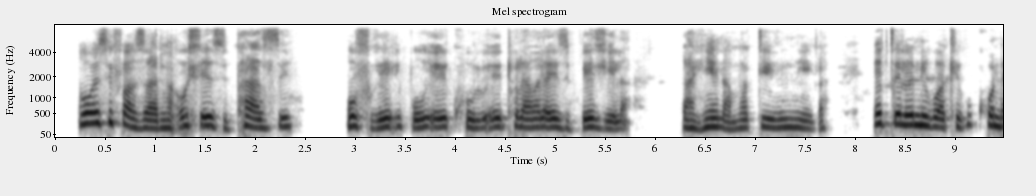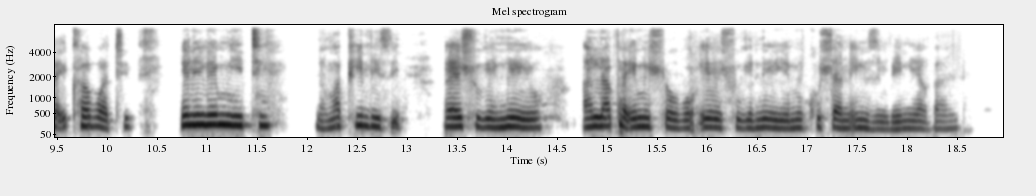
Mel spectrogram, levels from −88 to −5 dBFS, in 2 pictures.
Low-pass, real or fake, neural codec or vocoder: 7.2 kHz; fake; codec, 16 kHz, 2 kbps, FreqCodec, larger model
